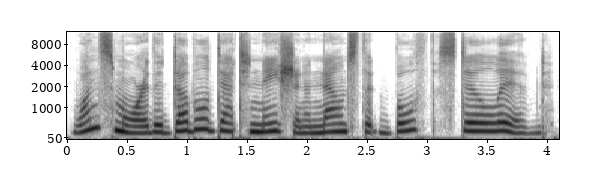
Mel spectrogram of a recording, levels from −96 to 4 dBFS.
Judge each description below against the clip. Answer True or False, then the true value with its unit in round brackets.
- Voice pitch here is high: True (240 Hz)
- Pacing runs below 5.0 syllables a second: True (4.4 syllables/s)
